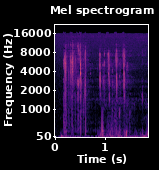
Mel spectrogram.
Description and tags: delicious lip-smacking goodness
lips, mouth, tongue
